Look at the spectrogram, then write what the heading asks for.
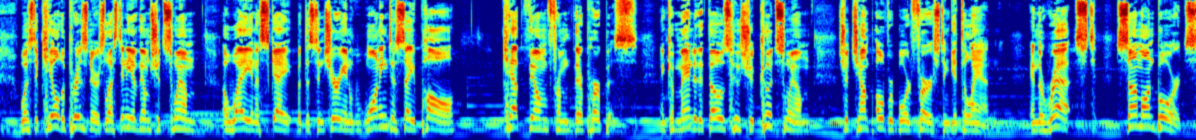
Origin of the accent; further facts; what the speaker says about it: Texas, United States; also born or lived in San Angelo, Texas; we're from Texas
